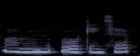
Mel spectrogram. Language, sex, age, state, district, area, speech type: Tamil, female, 18-30, Tamil Nadu, Dharmapuri, rural, spontaneous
